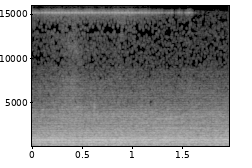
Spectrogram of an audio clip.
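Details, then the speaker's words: Newly installed diesel heater in a skoolie school bus conversion, running after fire-up with a steady, even whoosh and constant mid-pitched hum, no surging or ticking; blowing out a lot of heat; normal running. "You can hear it going a little faster. Wait for it, the jet's about to take off. It gets worse."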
